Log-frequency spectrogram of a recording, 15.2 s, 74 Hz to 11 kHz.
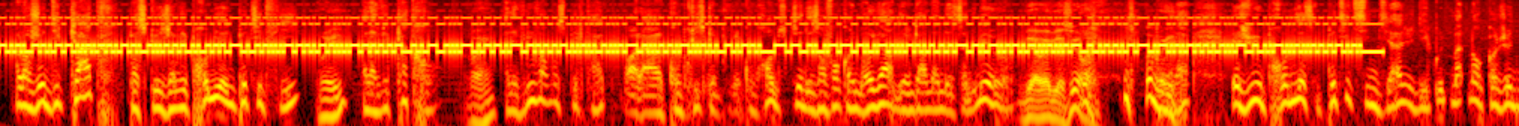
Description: TTY/TDD text telephone tones (45.45 baud Baudot), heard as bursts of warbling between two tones, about 400 Hz shift, 1600 Hz centre. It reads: … AND AGRICULTURE ARE IMPORTANT INDUSTRIES, TOGETHER WITH ASSOCIATED PROCESSING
